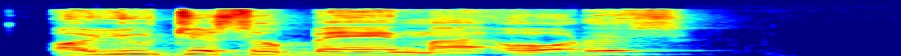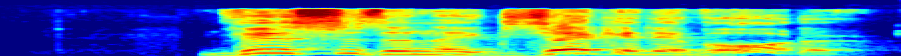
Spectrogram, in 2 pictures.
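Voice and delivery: fast, loud royal threat; menacing king. Acted. King threatening disobedient guards, fast and loud. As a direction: rattle it off as a threat.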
